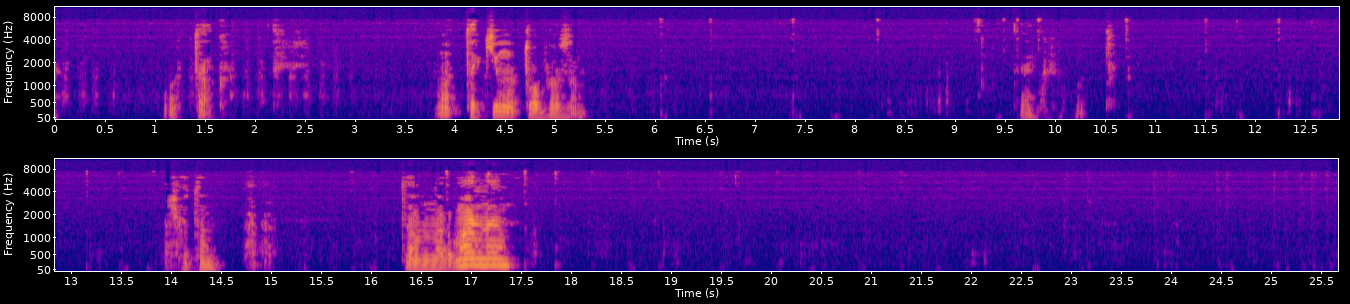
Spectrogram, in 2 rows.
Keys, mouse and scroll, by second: 6.5 click, 7.7-8.4 scroll down 3, 8.4 middle click, 8.8 middle click, 9.1 middle click, 9.4-9.9 scroll up 1, 9.9 middle click, 10.2 middle click, 11.4 click, 12.1 click, 13.1 click, 13.9 middle click, 15.9-16.5 scroll up 1, 16.5 scroll up 1, 16.8 click, 17.4 click, 18.8 click, 20.0 click, 21.2 click, 22.1-22.5 scroll down 2, 22.8 shift+click, 23.8 shift+click, 24.4 shift+click, 24.9 shift+click, 25.2 shift+click, 25.5 shift+click.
